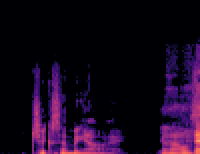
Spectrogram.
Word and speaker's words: Csikszentmihalyi: a few years ago as his last name, Csikszentmihalyi. Csikszentmihalyi.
